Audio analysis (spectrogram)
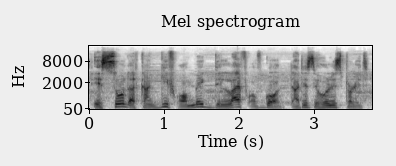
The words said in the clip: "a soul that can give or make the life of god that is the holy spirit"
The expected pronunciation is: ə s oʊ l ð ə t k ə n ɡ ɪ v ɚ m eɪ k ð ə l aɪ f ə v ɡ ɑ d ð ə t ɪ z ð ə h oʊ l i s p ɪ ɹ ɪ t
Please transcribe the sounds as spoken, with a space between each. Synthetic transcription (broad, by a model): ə s oʊ l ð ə t k ə n ɡ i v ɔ m eɪ k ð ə l aɪ f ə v ɡ ɑ d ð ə t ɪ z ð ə h oʊ l i s p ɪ ɹ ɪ t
